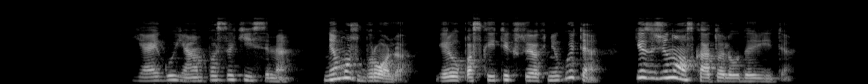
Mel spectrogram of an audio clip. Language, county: Lithuanian, Kaunas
